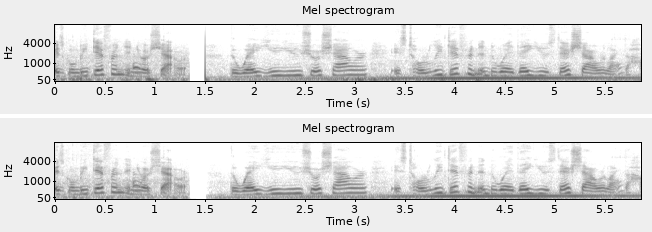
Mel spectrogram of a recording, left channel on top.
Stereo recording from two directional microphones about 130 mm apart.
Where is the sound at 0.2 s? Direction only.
15° left (ahead or behind).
